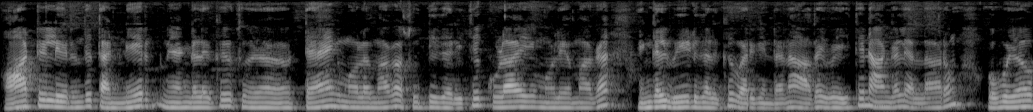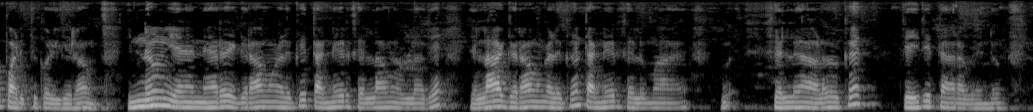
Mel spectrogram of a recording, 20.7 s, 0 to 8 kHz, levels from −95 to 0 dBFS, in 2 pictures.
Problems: none marked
